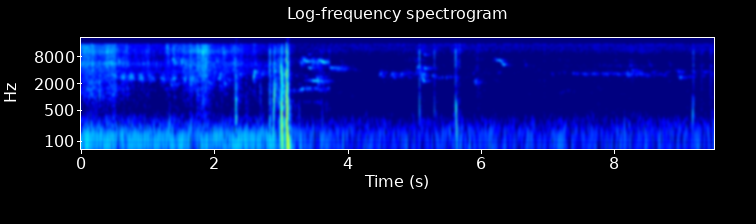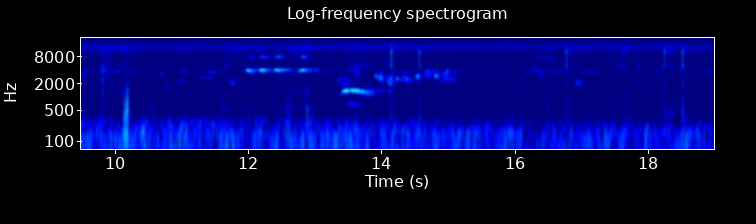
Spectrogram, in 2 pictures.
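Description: Low handling noise at first, ending in one sharp loud click about three seconds in. After that it is quiet, with scattered faint bird chirps and short whistles and a few light ticks.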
